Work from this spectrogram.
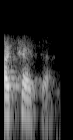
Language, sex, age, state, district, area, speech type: Marathi, female, 45-60, Maharashtra, Pune, urban, conversation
